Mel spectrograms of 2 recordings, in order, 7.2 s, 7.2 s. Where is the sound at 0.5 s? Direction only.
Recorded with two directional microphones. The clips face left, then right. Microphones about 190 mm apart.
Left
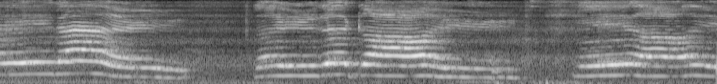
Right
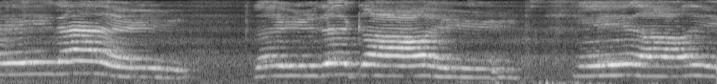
10° right (ahead or behind).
